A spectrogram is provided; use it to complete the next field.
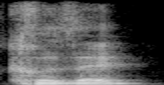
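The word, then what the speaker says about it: Creuset: um actually it's a French brand and it's pronounced croset it's not because there is a t at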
